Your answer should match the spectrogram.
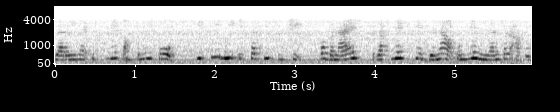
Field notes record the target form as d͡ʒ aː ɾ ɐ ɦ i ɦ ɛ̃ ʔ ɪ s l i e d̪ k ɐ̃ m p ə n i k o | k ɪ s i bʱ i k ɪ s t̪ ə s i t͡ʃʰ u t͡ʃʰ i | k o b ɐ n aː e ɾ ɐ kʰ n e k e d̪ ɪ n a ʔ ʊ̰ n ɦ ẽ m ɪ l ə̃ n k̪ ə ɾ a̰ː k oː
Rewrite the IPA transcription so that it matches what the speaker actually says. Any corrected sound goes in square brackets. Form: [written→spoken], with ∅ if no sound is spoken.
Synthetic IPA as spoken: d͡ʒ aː ɾ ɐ ɦ i ɦ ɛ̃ ʔ ɪ s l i e [d̪→∅] k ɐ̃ m p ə n i k o | k ɪ s i bʱ i [k→ʔ] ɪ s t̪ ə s i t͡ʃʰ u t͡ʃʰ i | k o b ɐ n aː e ɾ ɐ kʰ n e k e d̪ ɪ n a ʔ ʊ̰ n ɦ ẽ m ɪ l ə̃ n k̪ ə ɾ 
